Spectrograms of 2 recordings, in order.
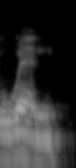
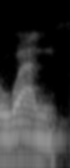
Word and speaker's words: Nguyen: I've heard different ways of pronouncing that name. Probably Win or Wen. Win. So Nguyen is Win.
